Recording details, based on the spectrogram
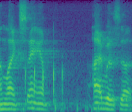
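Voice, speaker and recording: A man with an American accent speaks at a fairly high pitch with fairly even intonation, amid noticeable background noise and audible room echo. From Wayne County, Ohio, US (rural farm). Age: old. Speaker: former football player. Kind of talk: panel talk to students. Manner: halting.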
